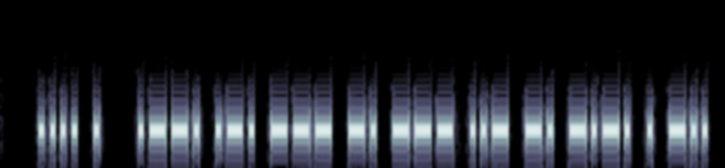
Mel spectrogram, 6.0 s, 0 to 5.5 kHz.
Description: Morse code, heard as a keyed tone, about 26 wpm, 600 Hz. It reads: HE PRONOUNCED
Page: Never 26wpm | CW med Gnister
